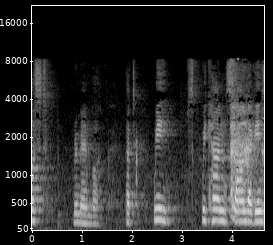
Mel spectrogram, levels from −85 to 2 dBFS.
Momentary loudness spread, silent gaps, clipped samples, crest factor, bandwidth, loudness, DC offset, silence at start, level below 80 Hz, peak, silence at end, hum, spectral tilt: 24 LU; none; under 0.1%; 18 dB; 8.8 kHz; -19 LUFS; under 0.1%; 0 s; -62 dBFS; -2 dBFS; 0 s; none; -5.5 dB/octave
